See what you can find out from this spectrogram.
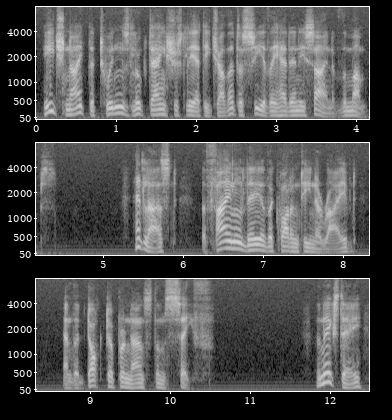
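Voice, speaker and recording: Husky male storybook narrator, roomy dull recording. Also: medium pitch. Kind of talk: scripted storybook narration for an audio drama. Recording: dull, roomy 1983 audio recording with music.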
